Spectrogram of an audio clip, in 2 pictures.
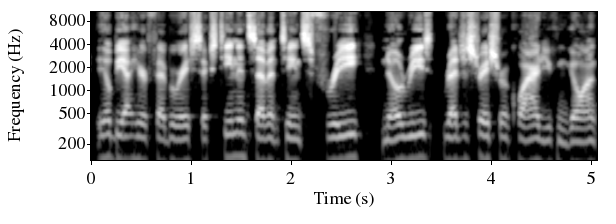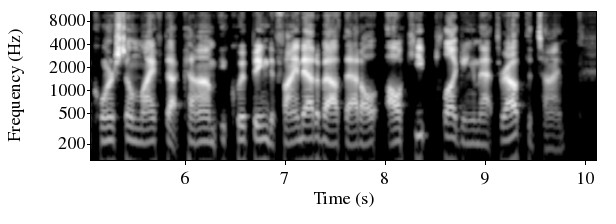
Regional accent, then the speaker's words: Iowa, United States; I am an Iowan and I'm an American.

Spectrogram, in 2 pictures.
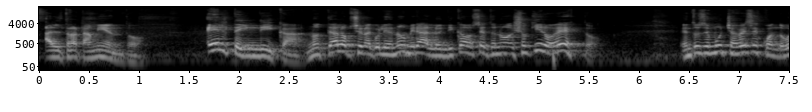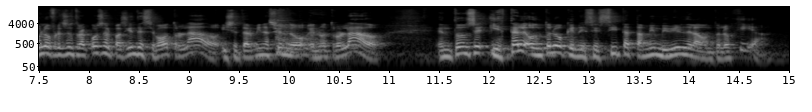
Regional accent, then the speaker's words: Argentina; como argentino tenemos bien esa base

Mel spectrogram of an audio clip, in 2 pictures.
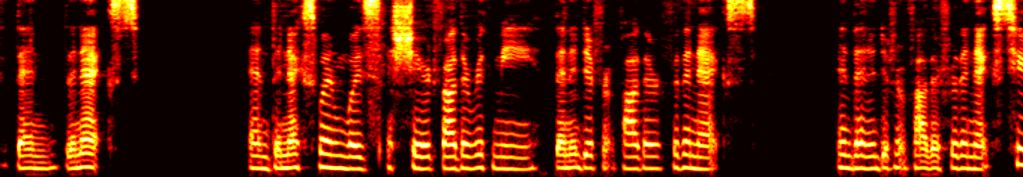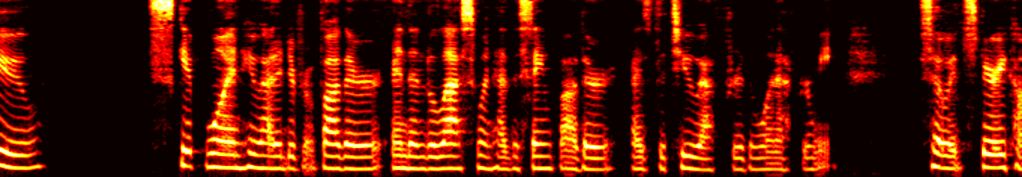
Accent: Miami, Florida, United States; moved away as an adult; now in Greensboro, United States; I live in Greensboro, but I'm originally from Miami, Florida

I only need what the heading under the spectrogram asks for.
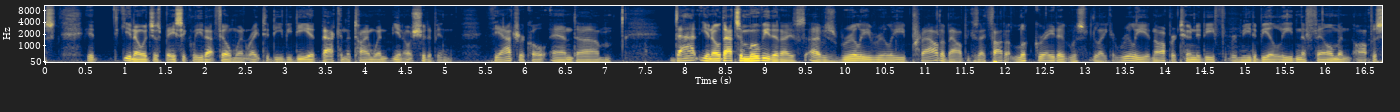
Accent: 100 Mile House, British Columbia, Canada; also born or lived in Squamish, British Columbia; I was born in Squamish. I moved to 100 Mile House / Lac La Hache when I was 4 years old

